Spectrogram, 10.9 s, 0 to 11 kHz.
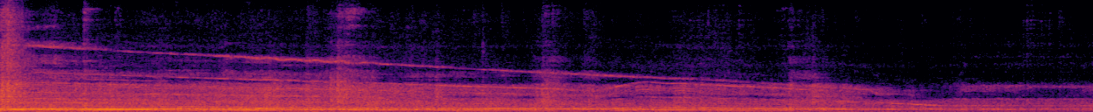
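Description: Interior running noise of a VDL SB200 single-deck bus heard from the saloon. The driveline whine falls slowly in pitch and the noise grows quieter as the bus slows, with a brief rise in pitch about six seconds in.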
